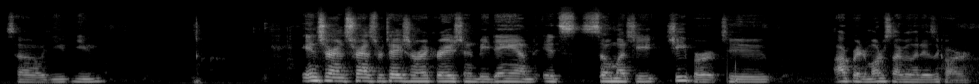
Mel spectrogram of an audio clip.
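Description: A man's voice: medium pitch, fairly even intonation, normal speed, a bit bright. A middle-aged man hosting a casual podcast chat. He rambles, corrects himself mid-sentence and jokes. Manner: rambling, self-correcting, joking. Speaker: podcast host.

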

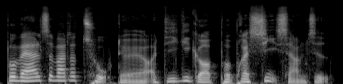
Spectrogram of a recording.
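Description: A man's voice: mid-range voice, sing-song, dry recording, studio quality. A man narrating his own children's story, playful and speaking directly to young listeners. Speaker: storyteller and author.

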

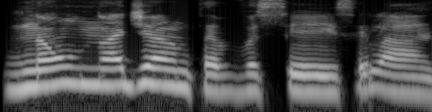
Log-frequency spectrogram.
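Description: Lively Carioca woman chatting, dry sound. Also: medium pitch, moderate pace, smooth, no echo. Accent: Carioca Brazilian Portuguese. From Rio de Janeiro, Brazil. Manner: lively, laughs often, restarts phrases. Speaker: guest model. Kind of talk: casual interview chat.

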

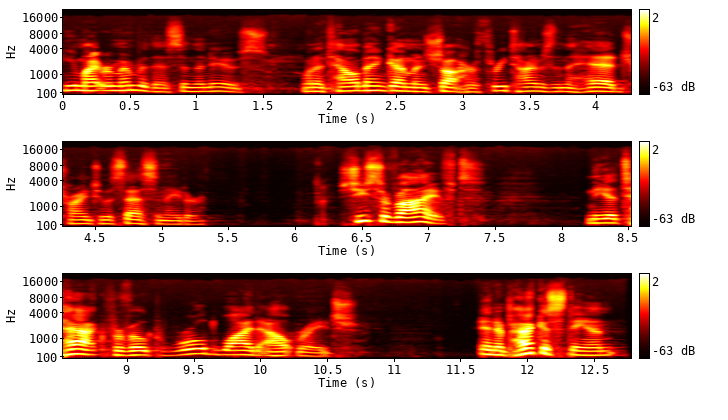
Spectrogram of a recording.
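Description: A man preaching a sermon to his church, slightly out of breath, telling stories in a casual, self-deprecating way. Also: fairly high pitch. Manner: conversational, self-deprecating storytelling. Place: church sanctuary. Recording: long church reverb.

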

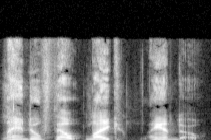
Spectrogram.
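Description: A man chatting casually about a movie, turning loud and high-pitched when he gets worked up. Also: animated, slow, no room sound, studio quality.

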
